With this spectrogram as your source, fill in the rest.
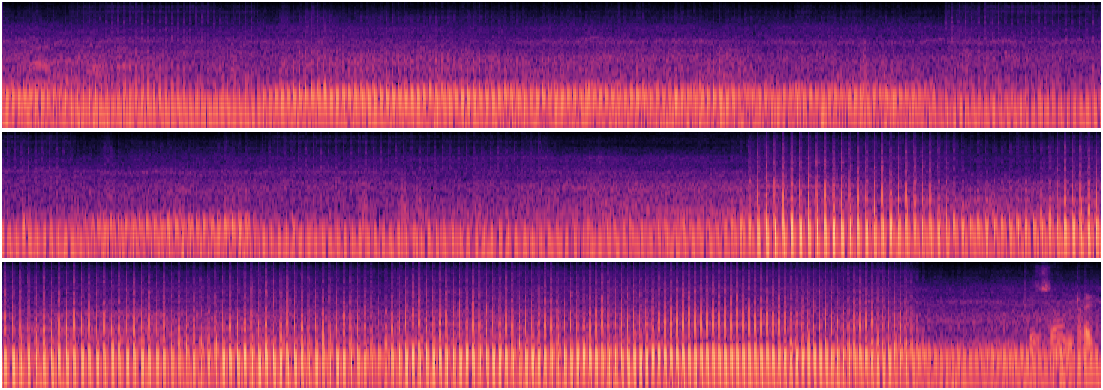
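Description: A motorcycle engine rumbles steadily close by, its pitch rising and falling as it speeds up and shifts.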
